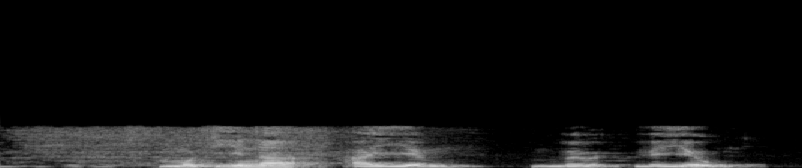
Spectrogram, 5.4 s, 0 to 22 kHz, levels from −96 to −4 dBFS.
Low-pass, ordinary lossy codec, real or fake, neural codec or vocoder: 5.4 kHz; AAC, 24 kbps; real; none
